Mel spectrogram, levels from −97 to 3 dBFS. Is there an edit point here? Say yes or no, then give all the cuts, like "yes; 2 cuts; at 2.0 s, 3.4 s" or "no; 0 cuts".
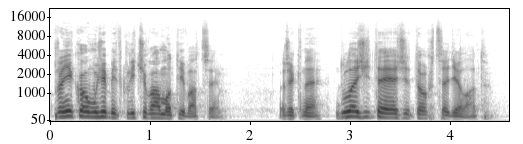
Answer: yes; 1 cut; at 2.8 s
